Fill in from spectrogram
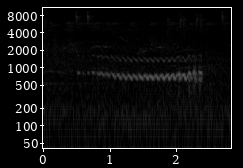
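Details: Male tawny owl at a nest box at 21:45 on 30 May 2015, with the female nearby, gives one long, quavering hoot of about two seconds, steady and mid-pitched with a slight downward drift, against a quiet night background.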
